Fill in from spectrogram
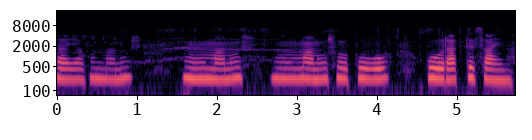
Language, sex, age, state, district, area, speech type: Bengali, female, 45-60, West Bengal, Birbhum, urban, spontaneous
